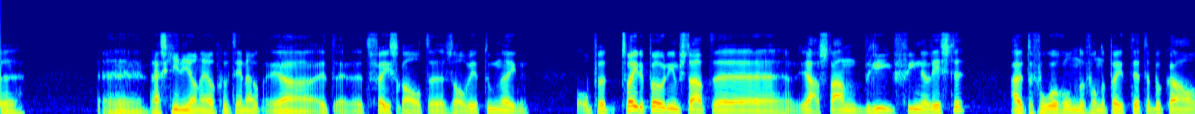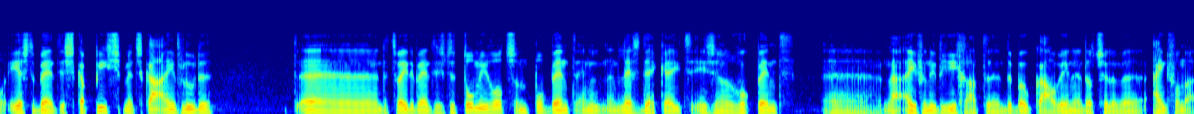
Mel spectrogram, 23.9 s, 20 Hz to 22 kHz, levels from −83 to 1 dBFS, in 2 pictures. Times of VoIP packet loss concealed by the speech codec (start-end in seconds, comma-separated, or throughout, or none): none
